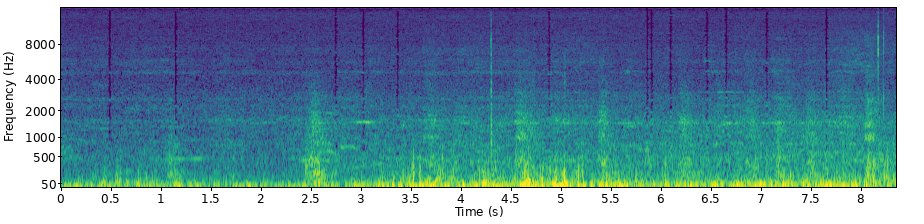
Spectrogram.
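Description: Heritage train's carriages rolling slowly along a station platform, a low rumble that builds from about two and a half seconds in, with several sharp clicks of the wheels passing over rail joints.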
